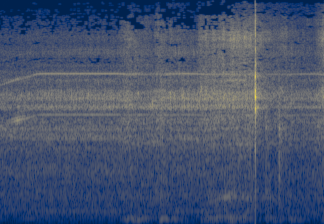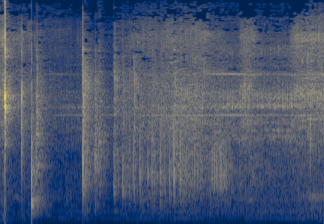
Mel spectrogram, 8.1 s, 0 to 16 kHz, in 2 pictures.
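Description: The drum-weapon motor of a small 3D-printed vertical drum spinner combat robot spins up with a rising whine, then runs at a steady high whine. Sharp clacks come about three and four seconds in and again near five seconds, as the spinning drum hits small plastic figures.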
